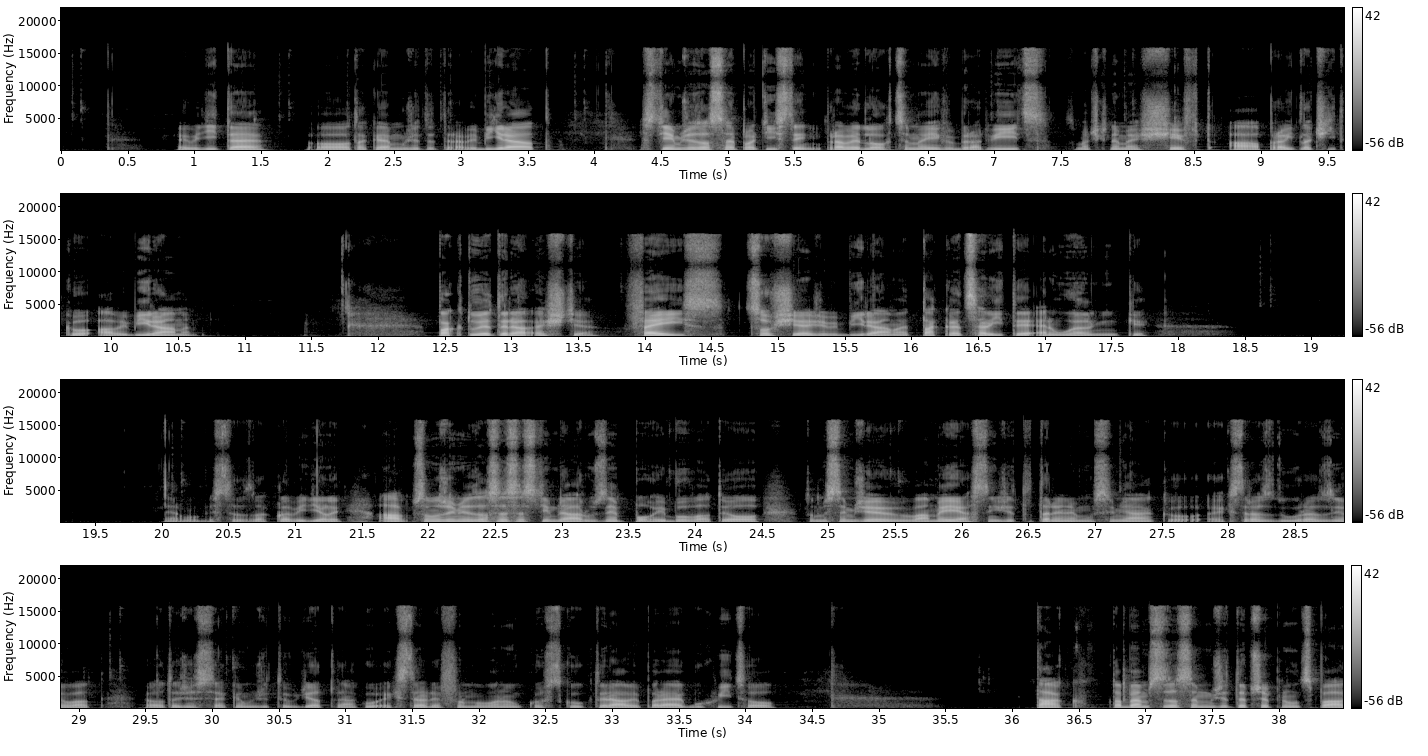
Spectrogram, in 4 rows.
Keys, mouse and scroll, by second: 0.0 right click, 0.4 middle click, 1.7 right click, 2.4 right click, 7.0 shift+right click, 8.0 shift+right click, 8.6 middle click, 11.2 middle click, 12.9 ctrl+Tab, 14.4 middle click, 15.4 middle click, 15.4 right click, 17.4 middle click, 18.6 right click, 19.2 middle click, 20.1 right click, 20.4 middle click, 21.1 middle click, 22.1 g, 22.8 click, 23.3 g, 23.8 click, 24.2 middle click, 24.9 g, 25.5 click, 25.9 middle click, 27.2 right click, 27.6 g, 28.0 click, 28.4 middle click, 29.2 right click, 29.7 g, 30.3 click, 30.5 middle click, 36.9 Tab, 37.5 middle click, 38.2 scroll down 2.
